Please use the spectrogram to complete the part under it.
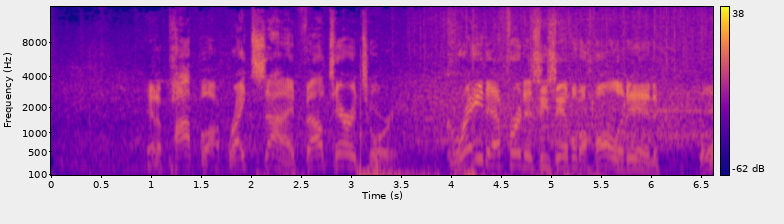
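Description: A crowd cheers after the hit.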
